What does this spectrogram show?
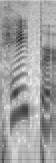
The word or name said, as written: paper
